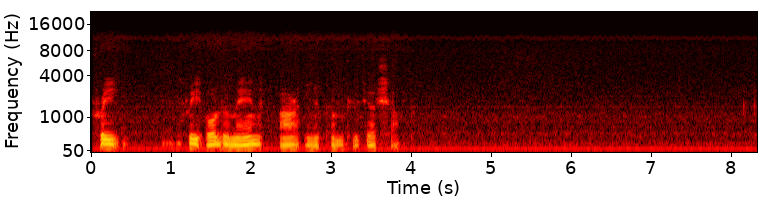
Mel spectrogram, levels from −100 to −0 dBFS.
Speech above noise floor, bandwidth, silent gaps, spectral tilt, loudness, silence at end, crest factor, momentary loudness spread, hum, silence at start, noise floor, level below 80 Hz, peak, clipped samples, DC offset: 28 dB; 13 kHz; none; -9 dB/octave; -40 LUFS; 4.45 s; 20 dB; 23 LU; none; 0.05 s; -66 dBFS; -68 dBFS; -24 dBFS; under 0.1%; under 0.1%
